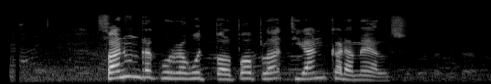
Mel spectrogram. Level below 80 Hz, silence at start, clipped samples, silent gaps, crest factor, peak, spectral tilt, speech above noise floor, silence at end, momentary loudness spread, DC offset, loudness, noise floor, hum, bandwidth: -84 dBFS; 0.1 s; under 0.1%; none; 22 dB; -4 dBFS; -2.5 dB/octave; 32 dB; 0.9 s; 13 LU; under 0.1%; -24 LUFS; -56 dBFS; none; 11 kHz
